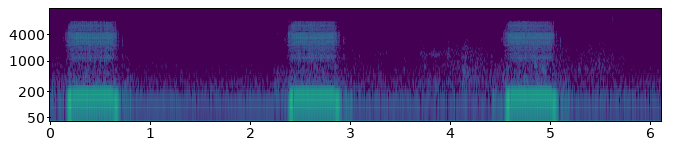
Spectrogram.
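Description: Mobile phone vibrating with an incoming call: three half-second buzzes about two seconds apart.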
